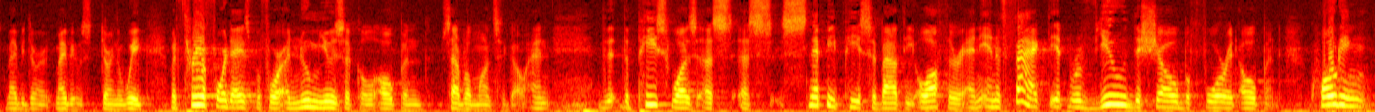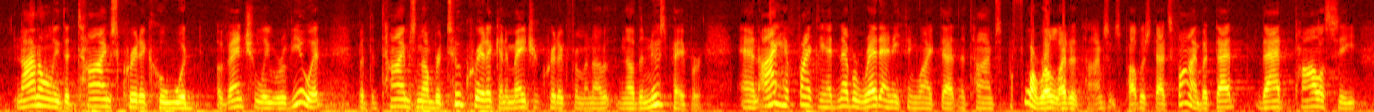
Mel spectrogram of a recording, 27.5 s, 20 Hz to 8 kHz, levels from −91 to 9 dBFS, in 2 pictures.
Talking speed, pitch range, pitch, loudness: 215 wpm, 140-185 Hz, 155 Hz, -16 LUFS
